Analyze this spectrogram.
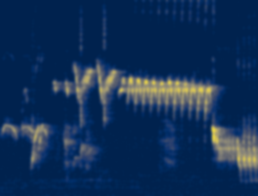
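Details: Panda canary tutor song for young canaries, faint here: thin high whistled notes in a steady series, then a lower repeated trill at the end over background hiss.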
